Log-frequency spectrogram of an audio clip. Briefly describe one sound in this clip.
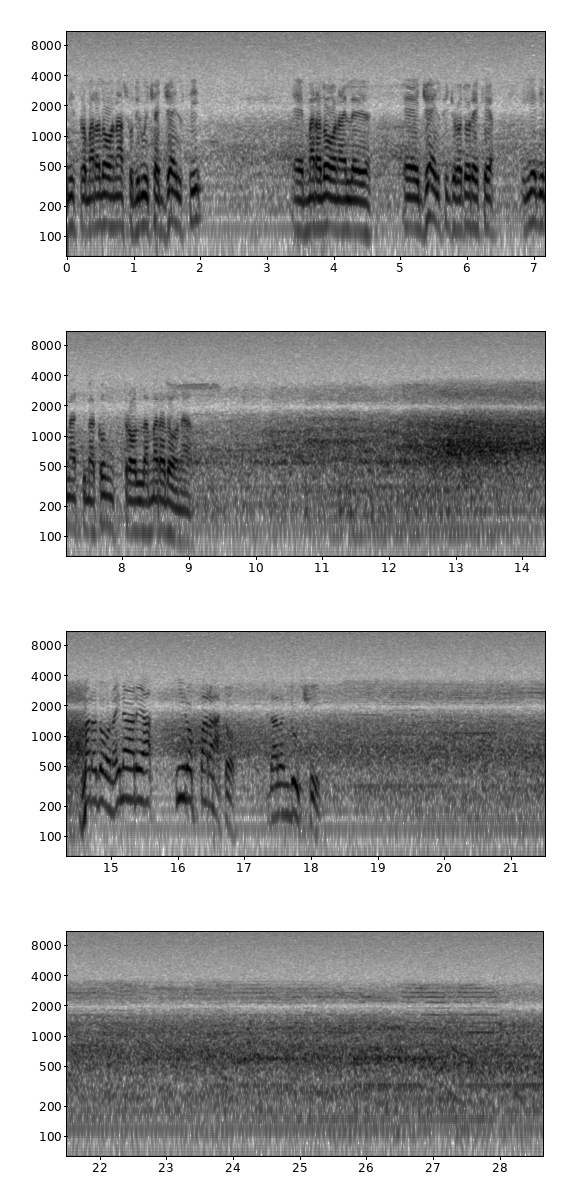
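A large stadium crowd cheers and roars, swelling and then settling to a steady din.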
